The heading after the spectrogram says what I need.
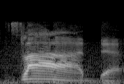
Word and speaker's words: Slaad: It's spelled Slaad. Yeah. Slad.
